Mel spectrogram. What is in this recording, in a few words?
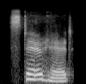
"stairhead", Indian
